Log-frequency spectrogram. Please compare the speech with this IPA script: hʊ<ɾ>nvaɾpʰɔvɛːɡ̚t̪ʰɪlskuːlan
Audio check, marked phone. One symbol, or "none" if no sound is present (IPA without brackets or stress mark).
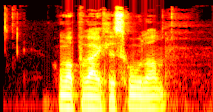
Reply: none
